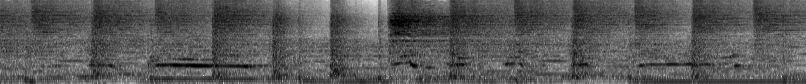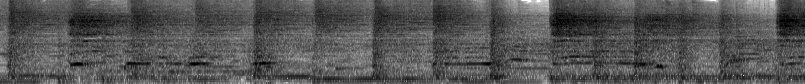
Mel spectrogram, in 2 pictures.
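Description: Rock band playing live at full volume: drum kit keeping a steady beat under electric guitars and bass.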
